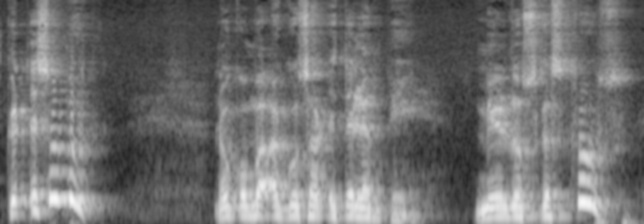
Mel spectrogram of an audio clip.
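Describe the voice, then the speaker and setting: A man plays a nagging village complainer in a comedy radio play. His Ilocano-accented voice leaps up and down with lively pitch, heard in an echoey room. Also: a little slow. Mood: complaining. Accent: Filipino, Ilocano. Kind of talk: amateur comedy drama acting in Ilocano. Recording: roomy echo.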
